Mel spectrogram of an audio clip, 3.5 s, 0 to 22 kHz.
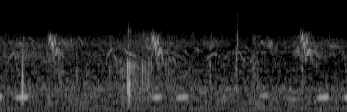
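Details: Low hollow hoots of a Eurasian hoopoe on a morning recording made with a Nikon Coolpix P1000, spaced about a second apart, partly overshadowed by brighter high-pitched chirps from other birds.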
